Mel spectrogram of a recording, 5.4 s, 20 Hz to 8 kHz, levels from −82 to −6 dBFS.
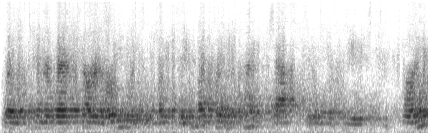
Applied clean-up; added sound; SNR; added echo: neural separator model SepFormer DNS4.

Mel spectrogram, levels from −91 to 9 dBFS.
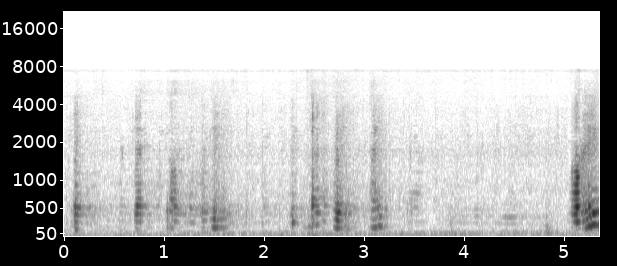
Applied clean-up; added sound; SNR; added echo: neural mask model DeepFilterNet 3.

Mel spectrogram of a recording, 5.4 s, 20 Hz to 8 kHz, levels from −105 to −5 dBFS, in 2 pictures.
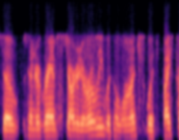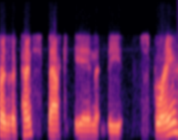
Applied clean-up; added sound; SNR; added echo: none; none; none; none.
